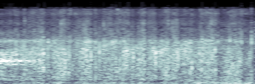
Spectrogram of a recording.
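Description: A room full of people clapping steadily and loudly, dense applause sustained throughout without pause.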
